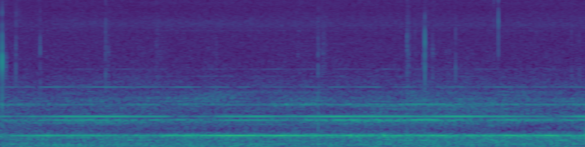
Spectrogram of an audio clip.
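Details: Steam blowing off from an over-opened valve on an industrial boiler in Patos de Minas: a loud, steady mid-pitched hooting tone holding unchanged for seconds, heard at a distance. No damage or injuries, and the fault was corrected.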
